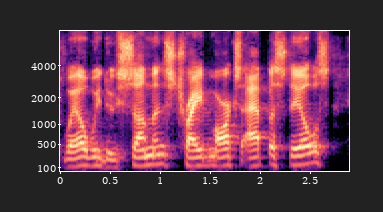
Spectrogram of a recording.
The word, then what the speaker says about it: apostille: We do summons, trademarks, apostilles. Apostilles are not like Matthew, Mark, Luke, and John, okay? It sounds different, it's spelled different.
